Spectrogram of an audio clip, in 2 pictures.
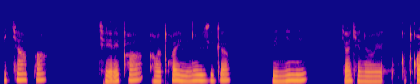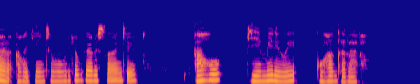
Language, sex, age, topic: Kinyarwanda, female, 18-24, government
